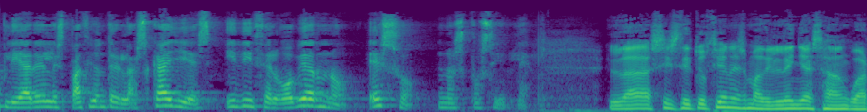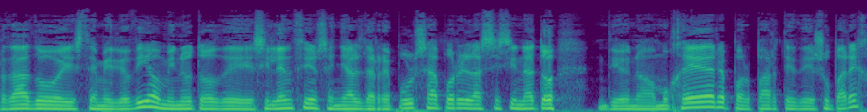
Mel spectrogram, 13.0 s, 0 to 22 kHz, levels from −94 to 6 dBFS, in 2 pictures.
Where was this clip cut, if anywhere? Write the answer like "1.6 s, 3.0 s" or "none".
none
